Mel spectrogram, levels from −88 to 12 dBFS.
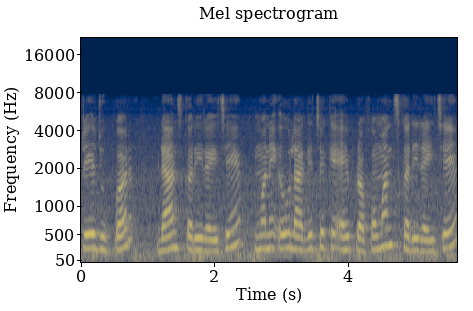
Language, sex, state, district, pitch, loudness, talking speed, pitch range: Gujarati, female, Gujarat, Gandhinagar, 240 Hz, -16 LUFS, 170 wpm, 220-255 Hz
